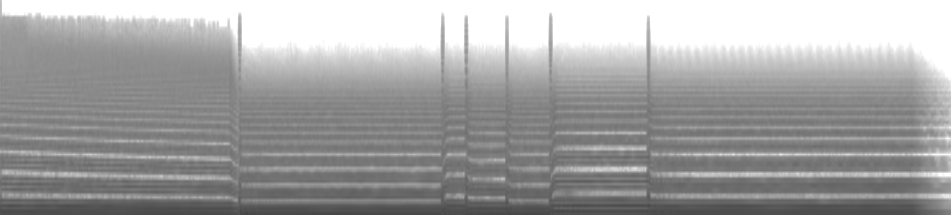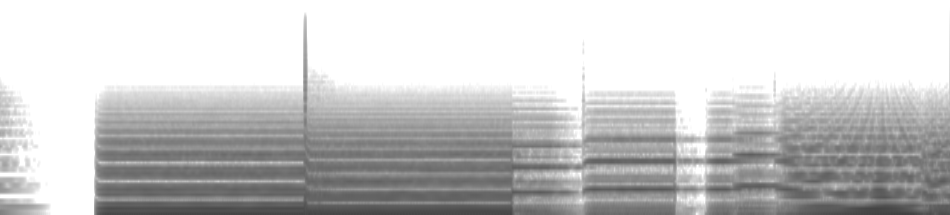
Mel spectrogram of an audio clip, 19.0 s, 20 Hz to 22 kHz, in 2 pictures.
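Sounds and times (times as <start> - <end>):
synthesizer playing long held notes: 14.6 - 19.0.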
